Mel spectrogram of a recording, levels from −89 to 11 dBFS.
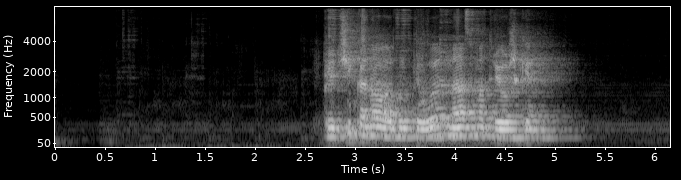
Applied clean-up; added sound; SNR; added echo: neural separator model SepFormer DNS4.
